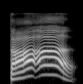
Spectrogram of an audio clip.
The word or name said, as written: da2 an4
